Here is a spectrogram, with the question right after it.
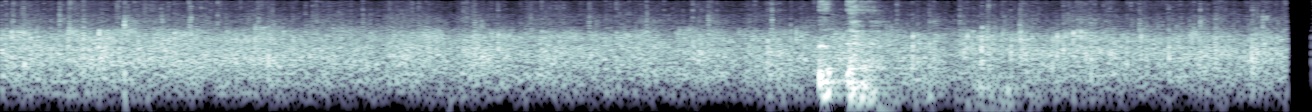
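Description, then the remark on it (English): A church audience applauds steadily, a dense wash of many hands clapping at an even level, with a brief louder burst near the end before it cuts off. “Let's give them a great clap, shall we?”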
